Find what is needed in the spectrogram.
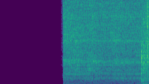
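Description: Complete silence for about the first second, then a steady hiss of background noise that starts abruptly and holds even to the end.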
